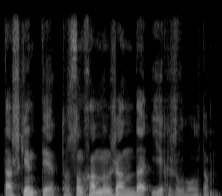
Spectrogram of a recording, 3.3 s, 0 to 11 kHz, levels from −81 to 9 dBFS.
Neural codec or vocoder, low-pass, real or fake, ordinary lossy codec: codec, 24 kHz, 3.1 kbps, DualCodec; 9.9 kHz; fake; none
